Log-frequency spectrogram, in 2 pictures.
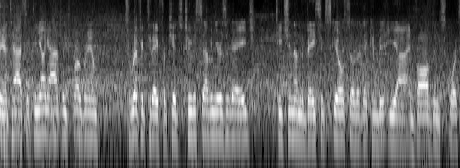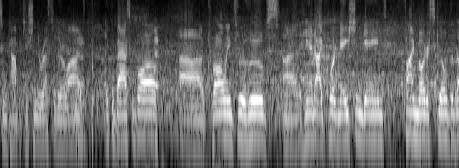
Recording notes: Abu Dhabi Daily Show LIVE From Special Olympics World Games 2019. In Abu Dhabi, UAE.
